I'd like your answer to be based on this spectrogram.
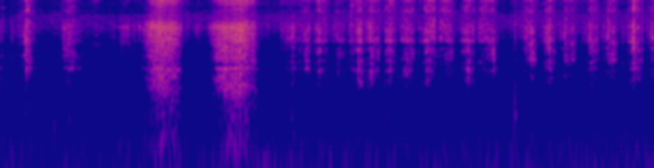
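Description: A yellow-handled steel knife blade scrapes and shaves the dry surface of a solid dome of dried red mud cake dusted with colored powder, while the other hand steadies it. Two long, loud, bright scrapes come first, followed by a run of short, quieter, gritty shaving strokes that are mostly high in tone.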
